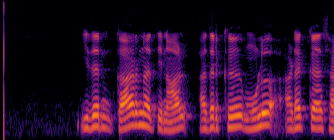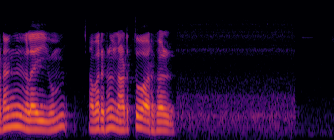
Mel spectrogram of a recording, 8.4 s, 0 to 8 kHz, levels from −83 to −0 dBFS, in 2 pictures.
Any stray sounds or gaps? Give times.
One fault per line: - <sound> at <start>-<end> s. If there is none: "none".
none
